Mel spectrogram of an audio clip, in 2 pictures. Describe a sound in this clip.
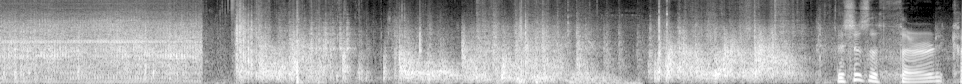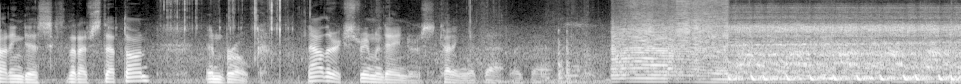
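Debris and boards scrape and clatter as a man pulls apart a wrecked trailer.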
